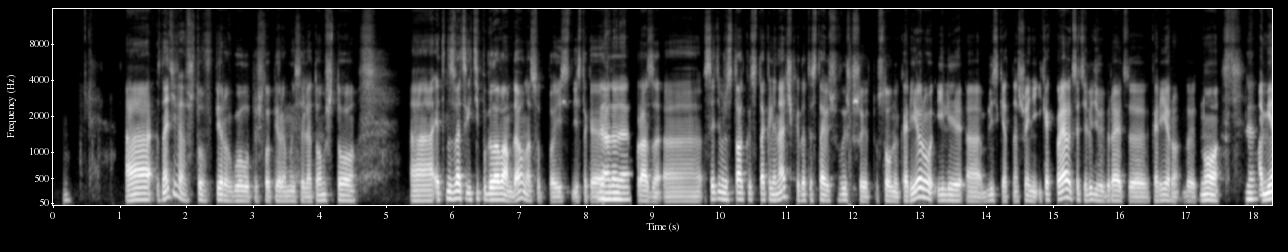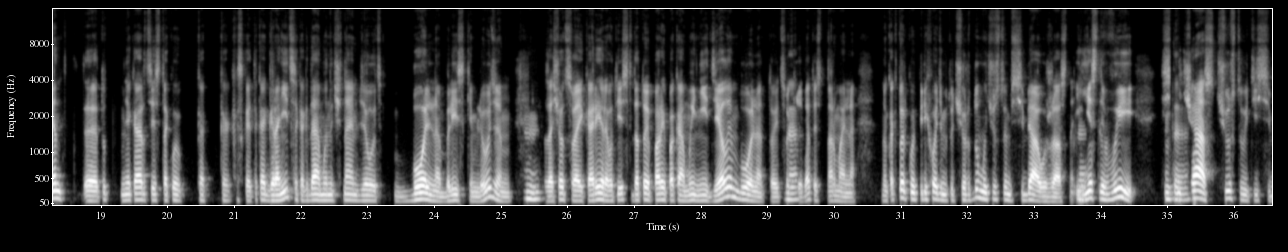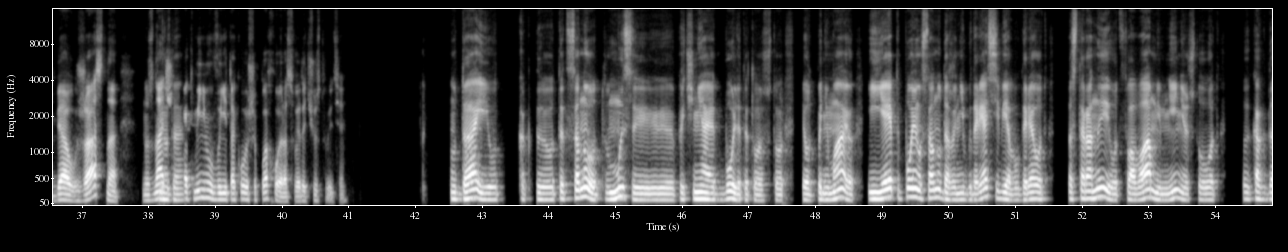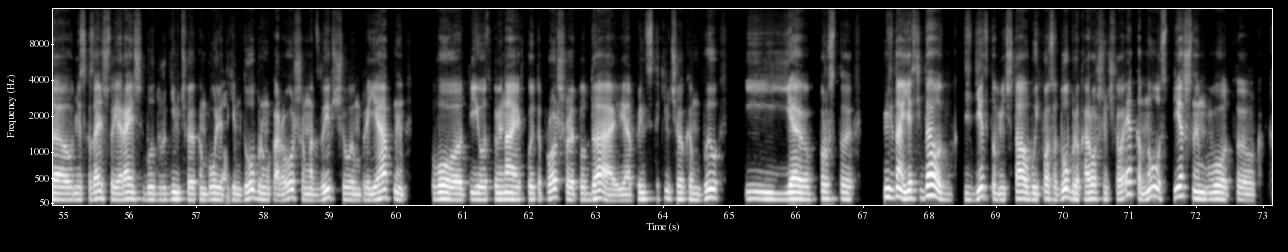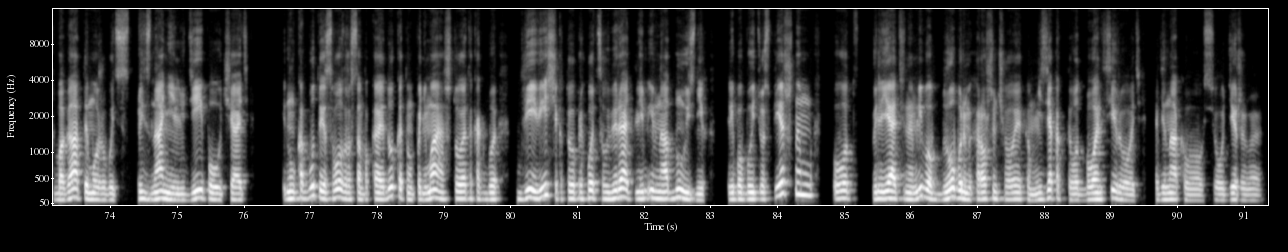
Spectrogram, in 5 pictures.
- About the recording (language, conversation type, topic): Russian, advice, Как вы описали бы ситуацию, когда ставите карьеру выше своих ценностей и из‑за этого теряете смысл?
- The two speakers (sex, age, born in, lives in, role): male, 20-24, Russia, Estonia, user; male, 40-44, Armenia, United States, advisor
- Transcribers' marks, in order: other noise; other background noise; in English: "it's okay"; "черту" said as "черду"; tapping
